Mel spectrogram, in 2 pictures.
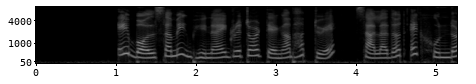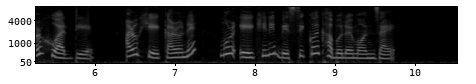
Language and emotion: Assamese, happy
